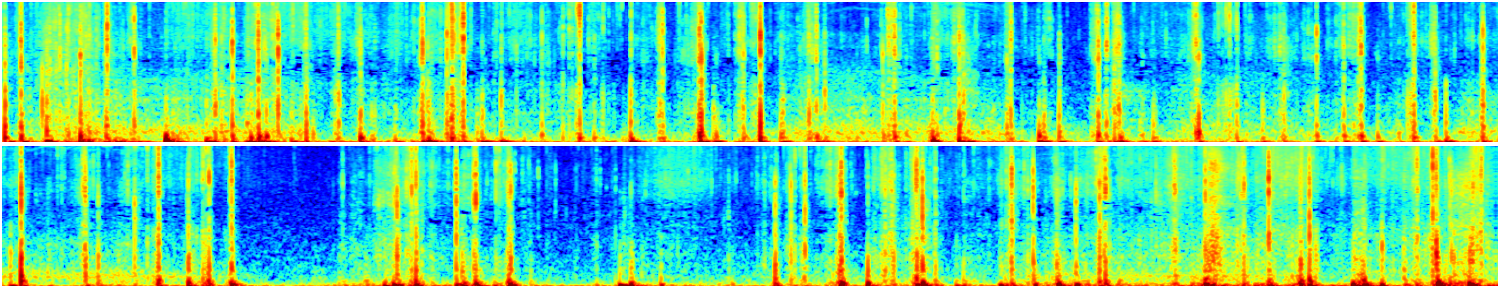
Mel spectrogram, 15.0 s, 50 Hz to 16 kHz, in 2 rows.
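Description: Fingertips tap and press rapidly on a solid, rectangular white foam board about A4 in size, held upright in both hands in front of a pair of microphones. The taps have a sticky, tacky quality, producing dense, dry, muffled thuds with crackly peeling clicks and almost no ring. The tapping continues steadily throughout, with a brief quieter stretch just before the midpoint.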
